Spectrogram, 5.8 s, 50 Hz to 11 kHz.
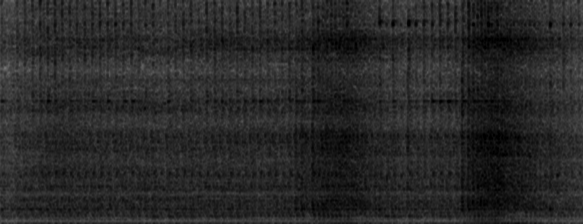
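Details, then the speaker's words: Yamaha Serow 250 (DG17J) air-cooled single, nearly 100,000 km, idle before overhaul: loud metallic ring, likely loose exhaust pipe bolt, and dull knock every few seconds, likely deteriorated bearings; both gone after overhaul. "The high-pitched, ringing noise and the periodic, muffled noise that occurs every few seconds have completely disappeared. The high-pitched noise was most likely caused by a loose bolt in the exhaust pipe ."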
